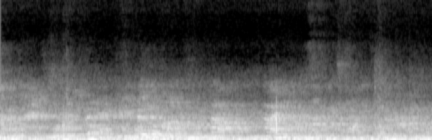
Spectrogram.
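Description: Indistinct voices of people talking in the background over a steady low rumble, with a brief thump about a second and a half in.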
